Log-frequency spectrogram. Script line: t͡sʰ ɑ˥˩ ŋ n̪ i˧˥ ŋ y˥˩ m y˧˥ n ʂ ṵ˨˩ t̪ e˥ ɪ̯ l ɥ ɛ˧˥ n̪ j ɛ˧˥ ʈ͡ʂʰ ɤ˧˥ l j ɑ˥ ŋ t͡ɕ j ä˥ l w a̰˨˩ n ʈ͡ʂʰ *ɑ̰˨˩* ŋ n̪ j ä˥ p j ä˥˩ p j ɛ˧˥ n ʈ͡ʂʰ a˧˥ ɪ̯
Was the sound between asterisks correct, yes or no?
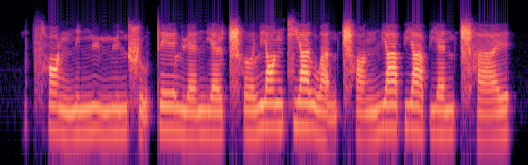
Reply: no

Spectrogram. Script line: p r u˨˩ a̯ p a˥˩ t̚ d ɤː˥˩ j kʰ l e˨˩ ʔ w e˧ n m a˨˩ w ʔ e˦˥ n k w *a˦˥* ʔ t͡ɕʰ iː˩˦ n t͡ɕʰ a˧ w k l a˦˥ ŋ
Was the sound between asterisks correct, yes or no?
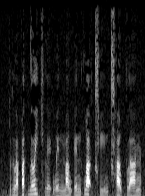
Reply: no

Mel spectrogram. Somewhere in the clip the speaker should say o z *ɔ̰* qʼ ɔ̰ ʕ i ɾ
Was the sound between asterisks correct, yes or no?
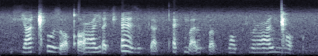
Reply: yes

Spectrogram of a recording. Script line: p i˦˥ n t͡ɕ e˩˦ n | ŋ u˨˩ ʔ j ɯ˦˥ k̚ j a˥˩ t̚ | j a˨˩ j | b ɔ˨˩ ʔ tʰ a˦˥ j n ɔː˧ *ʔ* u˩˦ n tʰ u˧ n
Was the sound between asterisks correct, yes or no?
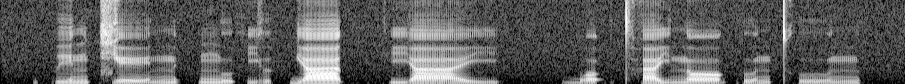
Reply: no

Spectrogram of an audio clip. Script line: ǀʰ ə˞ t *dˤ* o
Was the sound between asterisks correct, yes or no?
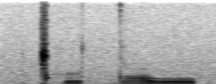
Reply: yes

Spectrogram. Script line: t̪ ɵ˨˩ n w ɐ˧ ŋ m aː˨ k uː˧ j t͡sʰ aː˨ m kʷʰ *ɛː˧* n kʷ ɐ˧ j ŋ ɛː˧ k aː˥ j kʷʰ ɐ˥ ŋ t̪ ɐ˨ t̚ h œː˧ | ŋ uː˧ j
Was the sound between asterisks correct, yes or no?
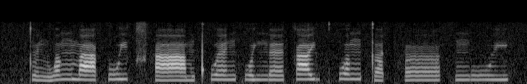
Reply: no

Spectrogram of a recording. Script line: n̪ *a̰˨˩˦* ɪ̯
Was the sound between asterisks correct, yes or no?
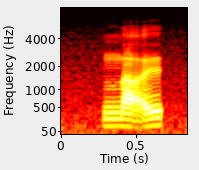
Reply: yes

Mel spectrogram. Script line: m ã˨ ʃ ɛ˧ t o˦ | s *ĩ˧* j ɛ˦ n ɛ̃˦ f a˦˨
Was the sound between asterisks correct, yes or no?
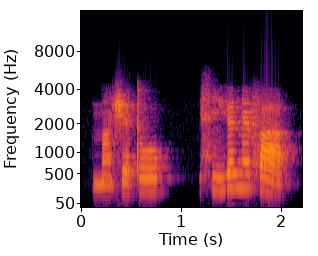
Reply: yes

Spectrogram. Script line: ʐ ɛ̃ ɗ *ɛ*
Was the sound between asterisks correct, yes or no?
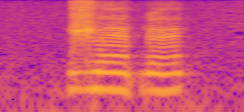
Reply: no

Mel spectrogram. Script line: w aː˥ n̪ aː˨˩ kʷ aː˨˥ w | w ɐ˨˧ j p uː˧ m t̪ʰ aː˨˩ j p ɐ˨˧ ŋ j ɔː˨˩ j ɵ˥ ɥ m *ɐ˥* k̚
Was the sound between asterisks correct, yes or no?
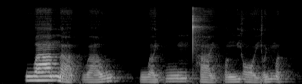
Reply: no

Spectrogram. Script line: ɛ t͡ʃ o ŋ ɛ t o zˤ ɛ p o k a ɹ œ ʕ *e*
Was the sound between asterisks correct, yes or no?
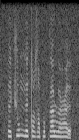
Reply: no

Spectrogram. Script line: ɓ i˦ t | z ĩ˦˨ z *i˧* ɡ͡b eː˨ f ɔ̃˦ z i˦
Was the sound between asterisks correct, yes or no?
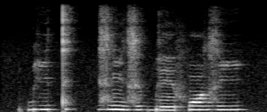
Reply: no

